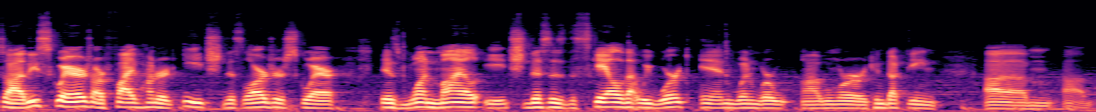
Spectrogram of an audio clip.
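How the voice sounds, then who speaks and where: A man with a tired, gruff voice streaming casually, rambling through tabletop game design with lots of fillers. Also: on the low side. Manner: rambling, many fillers and restarts. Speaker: streamer and map artist.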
